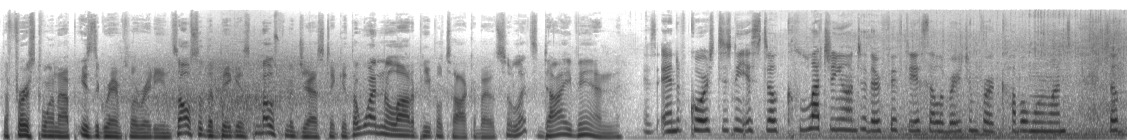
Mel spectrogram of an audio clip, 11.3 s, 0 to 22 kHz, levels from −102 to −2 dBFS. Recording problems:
traffic noise; noticeable; throughout; 10 dB below the speech

